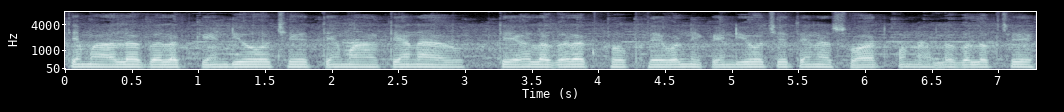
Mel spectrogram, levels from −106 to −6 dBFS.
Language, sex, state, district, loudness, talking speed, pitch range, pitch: Gujarati, male, Gujarat, Gandhinagar, -18 LUFS, 165 wpm, 125-130 Hz, 125 Hz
